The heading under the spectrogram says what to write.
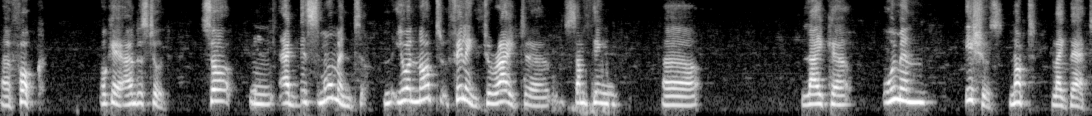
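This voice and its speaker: At a very slow pace, the speaker talks in a Bengali accent with long, frequent pauses. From Bangladesh. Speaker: program chair and poetry event host. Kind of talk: interview on live-streamed poetry evening. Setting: online live stream. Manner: halting, many fillers.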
